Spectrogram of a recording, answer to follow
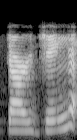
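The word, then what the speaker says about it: Darjeeling: Today, I'm using my geisha cup, and I am drinking some Darling, or some people pronounce it Darjing. I pronounce it Darling tea.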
